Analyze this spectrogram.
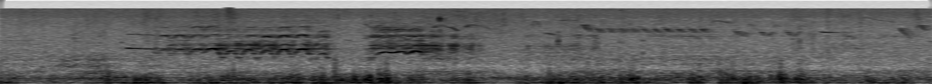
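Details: Wild horses in the Oostvaardersplassen nature reserve, Netherlands, as a jealous mare bites a mating male for attention. A loud, wavering, tremulous whinny runs about two seconds, followed by a fainter high whinny, over steady low wind rumble.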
